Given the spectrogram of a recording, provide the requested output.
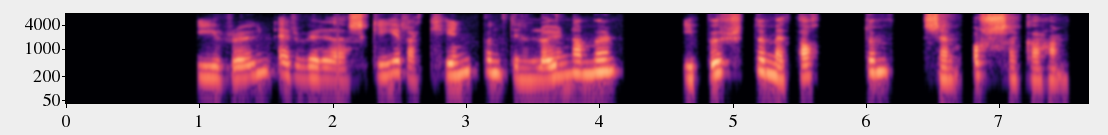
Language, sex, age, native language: Icelandic, female, 40-49, Icelandic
